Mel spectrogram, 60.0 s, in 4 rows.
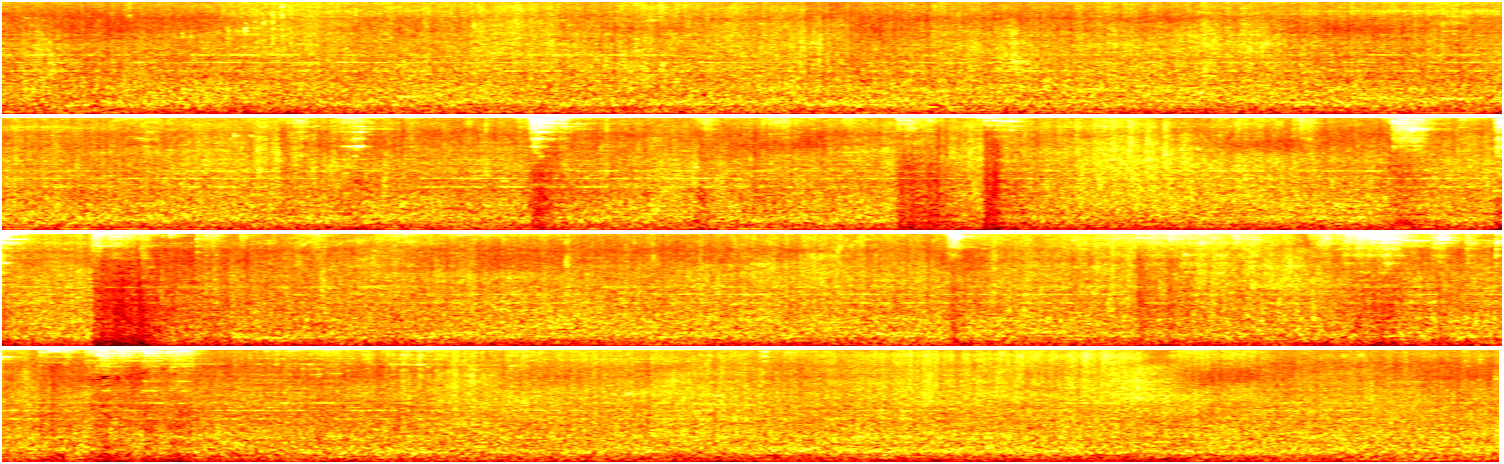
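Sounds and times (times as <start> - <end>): steel wheels rumbling on rail: 0.0 - 59.9
clattering over rail joints: 0.6 - 58.1.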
